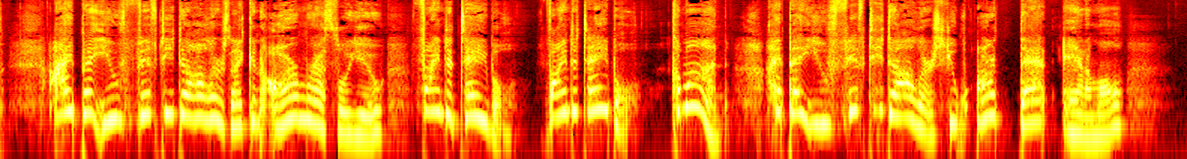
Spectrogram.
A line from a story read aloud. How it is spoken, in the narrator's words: Shane yelled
